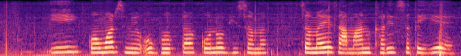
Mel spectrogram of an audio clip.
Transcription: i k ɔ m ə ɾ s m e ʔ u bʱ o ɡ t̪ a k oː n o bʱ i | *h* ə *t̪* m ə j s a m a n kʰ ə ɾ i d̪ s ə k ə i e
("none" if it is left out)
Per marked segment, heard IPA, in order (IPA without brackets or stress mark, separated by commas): s, none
